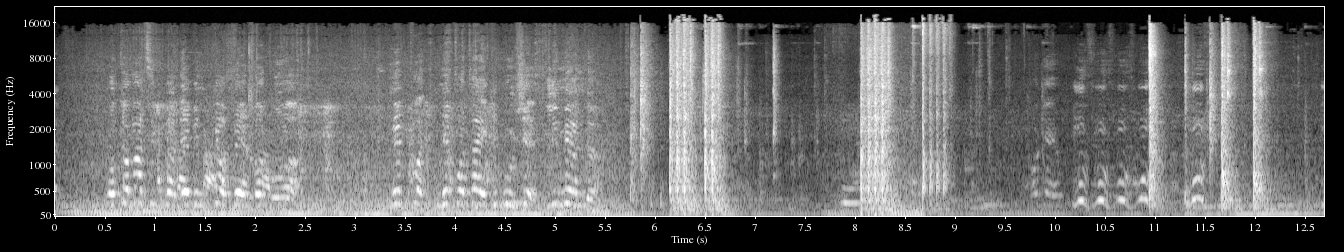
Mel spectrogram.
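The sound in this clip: Bursts of gunfire during a street clash with a gang, sharp loud cracks in quick clusters that ring out after a stretch of talk and traffic-like rumble.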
